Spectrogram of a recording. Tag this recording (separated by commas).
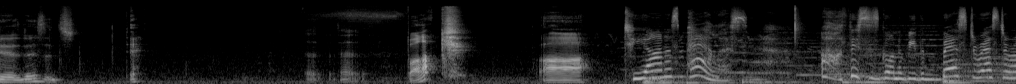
Music, Speech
